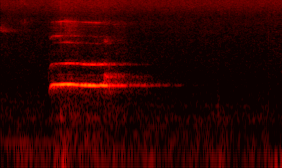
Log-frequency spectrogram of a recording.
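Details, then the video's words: A single clear, pure, mid-pitched whistled note from a Eurasian scops owl, steady and slowly fading into a quiet night background; a night call recorded on a smartphone. "Eurasian Scops Owl Night Call"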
